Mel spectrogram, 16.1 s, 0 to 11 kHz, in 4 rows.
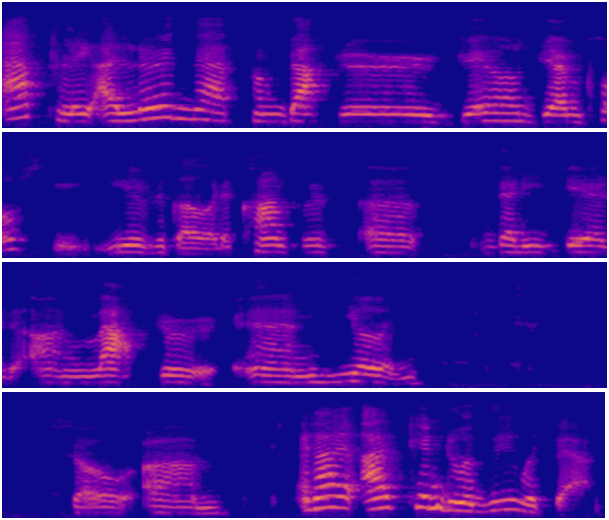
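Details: Adult woman born with cerebral palsy in 1956; dysarthria (cerebral palsy).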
